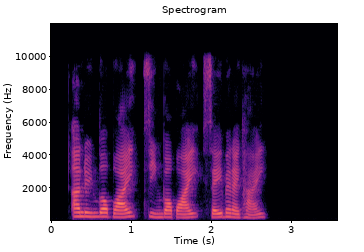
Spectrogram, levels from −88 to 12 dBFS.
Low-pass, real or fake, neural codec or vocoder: 9.9 kHz; fake; autoencoder, 22.05 kHz, a latent of 192 numbers a frame, VITS, trained on one speaker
